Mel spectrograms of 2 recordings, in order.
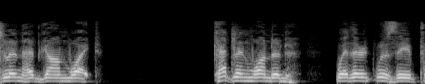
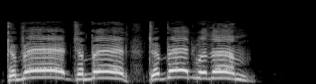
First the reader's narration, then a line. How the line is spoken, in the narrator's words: A score or more of Walder Frey's sons and grandsons began to bang their cups again, shouting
